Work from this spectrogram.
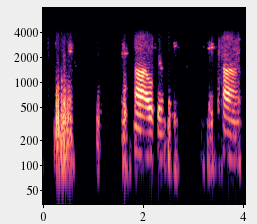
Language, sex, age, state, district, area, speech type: Tamil, male, 30-45, Tamil Nadu, Dharmapuri, rural, conversation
